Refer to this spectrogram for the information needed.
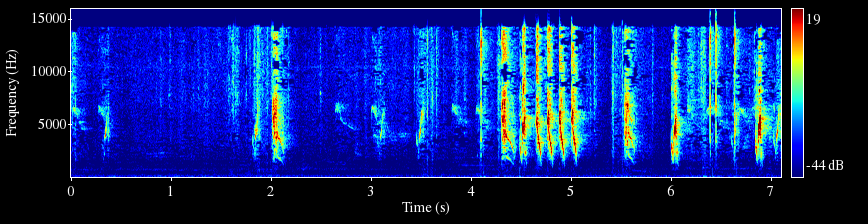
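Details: Bar-winged prinia singing in 'gacor jump shoot' style: quiet opening with a few isolated high chips, then a brisk burst of rapid repeated piercing notes and more sharp down-slurred chips.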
